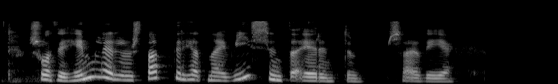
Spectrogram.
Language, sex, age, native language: Icelandic, female, 40-49, Icelandic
